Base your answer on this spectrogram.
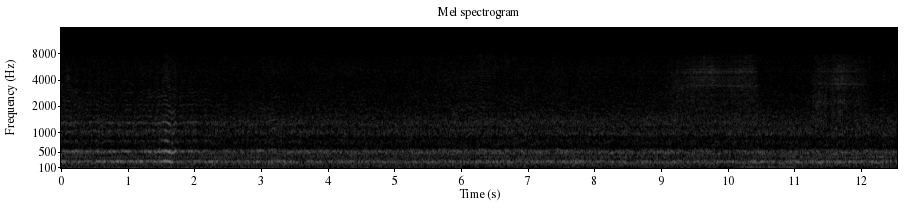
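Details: Honey bees in a newly captured swarm hive, Langstroth or Warré, during an apiary inspection while resources from stronger hives are shared. A steady, low droning hum with layered tones holds throughout, and faint higher buzzes appear near the end.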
